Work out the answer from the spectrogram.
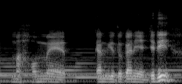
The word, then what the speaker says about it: Magomed: Jadi tulisnya Magomed, tapi bacanya Mahomet, kan gitu kan ya.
